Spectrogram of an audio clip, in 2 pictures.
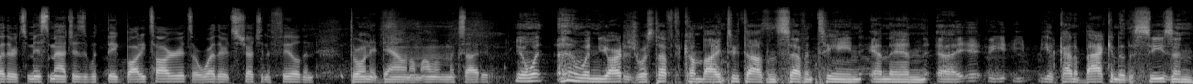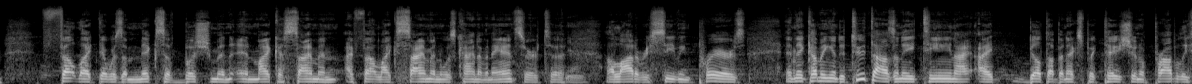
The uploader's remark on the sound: live from BYU Football Media Day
